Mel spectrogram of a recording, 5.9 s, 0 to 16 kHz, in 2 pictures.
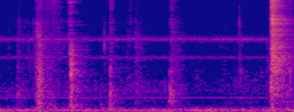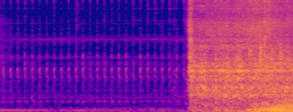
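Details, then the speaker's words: Yanmar 3TNV70 diesel swapped from JD Gator into CAT 300.9 mini excavator, first start without glow plugs or air cleaner connected: few quiet clicks, brief crank, catches at once into an even quiet clatter; no smoke. "Well, it cranked right up. No glow plugs It's very quiet. A lot quieter than the other engine."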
